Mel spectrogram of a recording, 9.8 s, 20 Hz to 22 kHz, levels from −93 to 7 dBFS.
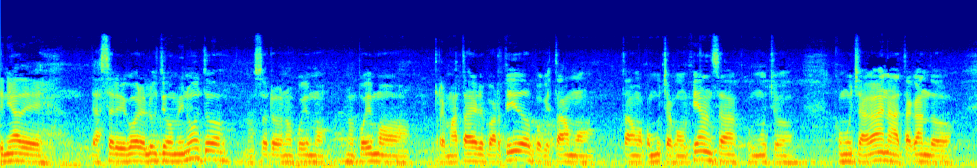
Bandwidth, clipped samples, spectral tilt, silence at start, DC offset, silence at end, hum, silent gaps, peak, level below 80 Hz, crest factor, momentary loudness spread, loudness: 10 kHz; under 0.1%; -7.5 dB/octave; 0 s; under 0.1%; 0 s; none; none; -4 dBFS; -36 dBFS; 14 dB; 9 LU; -19 LUFS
